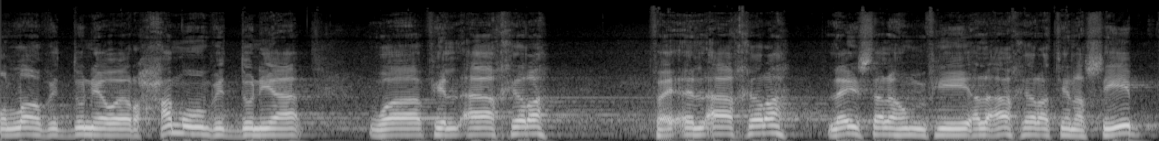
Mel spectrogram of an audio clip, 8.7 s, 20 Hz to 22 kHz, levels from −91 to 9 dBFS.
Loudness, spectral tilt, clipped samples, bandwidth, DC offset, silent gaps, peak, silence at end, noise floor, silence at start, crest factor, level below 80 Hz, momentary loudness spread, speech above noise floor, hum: -18 LUFS; -7.5 dB/octave; under 0.1%; 13.5 kHz; under 0.1%; none; -8 dBFS; 0 s; -39 dBFS; 0 s; 10 dB; -58 dBFS; 7 LU; 22 dB; none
